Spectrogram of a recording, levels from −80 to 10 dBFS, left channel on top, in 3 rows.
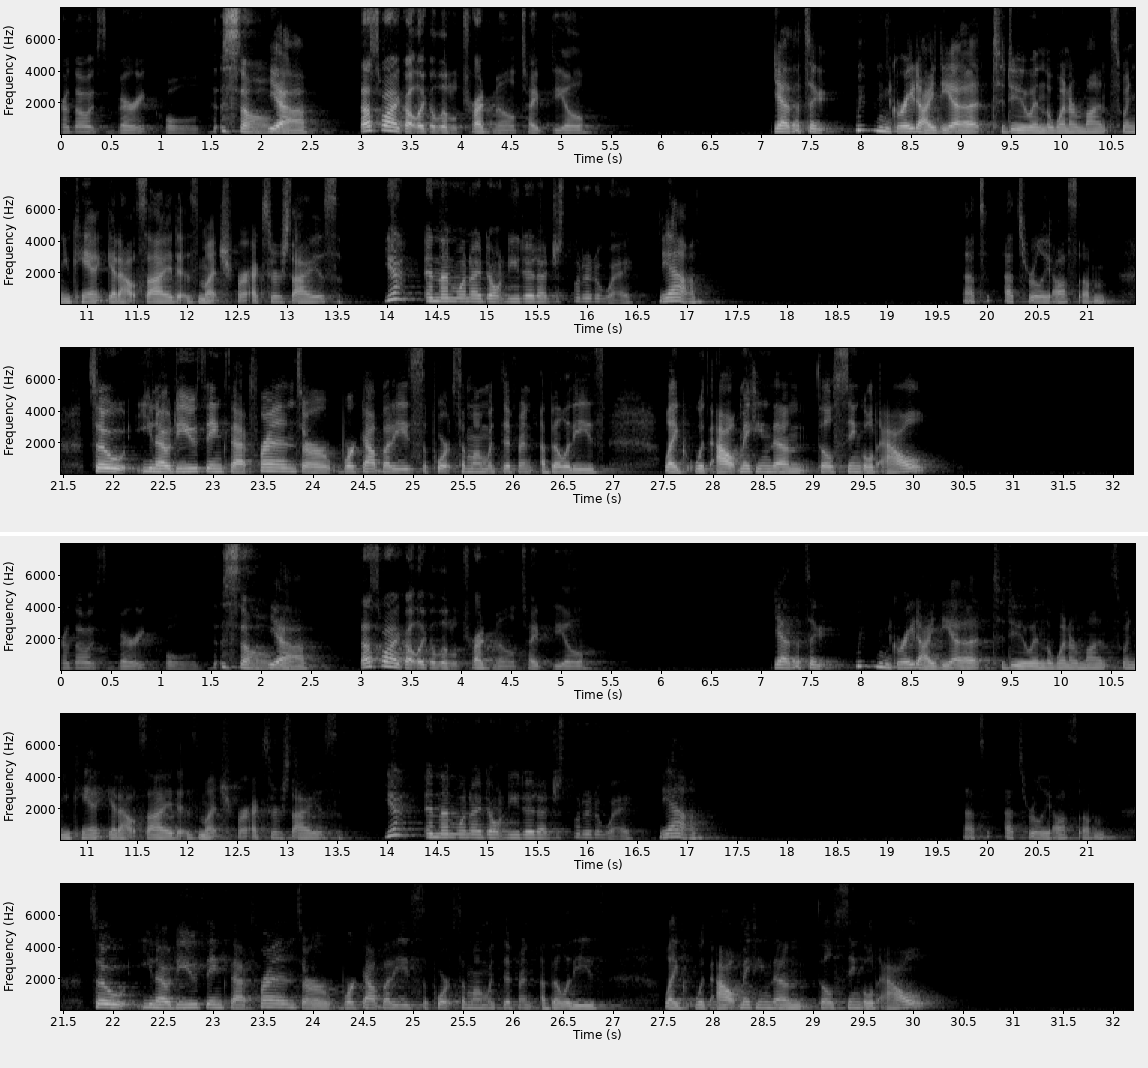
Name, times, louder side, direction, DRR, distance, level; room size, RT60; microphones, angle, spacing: voice 1, 0.0-2.1 3.0-5.3 14.0-16.4, left 4 dB, 35° left, 15 dB, 0.5 m, -31 dB
voice 2, 2.1-2.5 7.1-7.6 7.9-13.4 16.7-17.2 19.8-19.9 20.2-21.2 21.8-26.8 27.5-30.1, left 5 dB, 80° left, 18 dB, 0.6 m, -30 dB
20.0 x 16.0 x 3.9 m, 0.78 s
head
